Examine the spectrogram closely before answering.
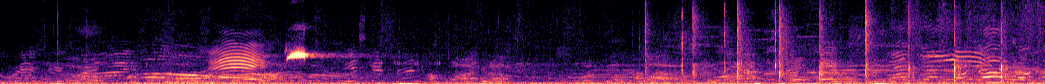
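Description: Men and women spectators nearby chat and call out outdoors.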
